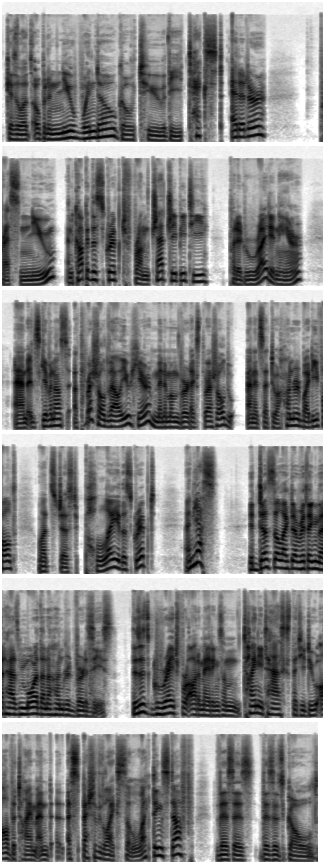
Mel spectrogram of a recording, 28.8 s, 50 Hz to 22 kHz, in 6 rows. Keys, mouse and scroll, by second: 1.8-3.4 drag, 4.5 click, 7.6 click, 8.3 ctrl+v, 10.0 BackSpace, 10.6-12.0 drag, 14.3 click, 16.2 click, 25.7 click.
